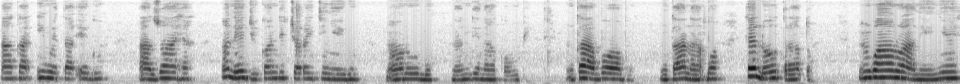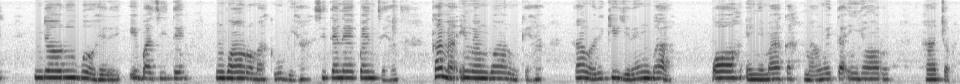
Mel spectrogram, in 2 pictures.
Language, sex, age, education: Igbo, female, 15-29, tertiary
